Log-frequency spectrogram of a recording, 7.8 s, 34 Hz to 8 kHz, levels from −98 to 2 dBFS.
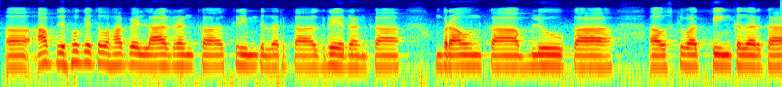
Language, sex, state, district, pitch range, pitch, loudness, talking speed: Hindi, male, Chhattisgarh, Kabirdham, 120-130 Hz, 125 Hz, -15 LUFS, 200 wpm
